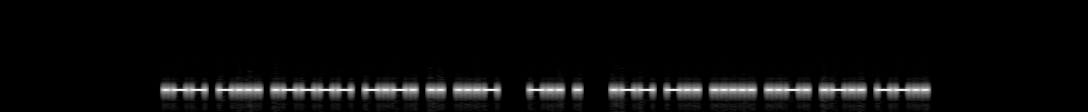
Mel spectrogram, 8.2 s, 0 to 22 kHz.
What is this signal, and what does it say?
Morse code, heard as a keyed tone, about 36 wpm, 700 Hz. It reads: WB1CIV DE WD5FLZ
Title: USA Callsign DE Callsign - 6 Characters - 35wpm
